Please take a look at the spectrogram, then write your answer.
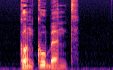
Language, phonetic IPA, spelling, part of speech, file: Polish, [kɔ̃ŋˈkubɛ̃nt], konkubent, noun, Pl-konkubent.ogg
